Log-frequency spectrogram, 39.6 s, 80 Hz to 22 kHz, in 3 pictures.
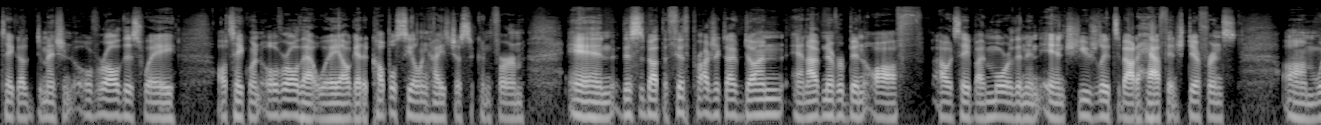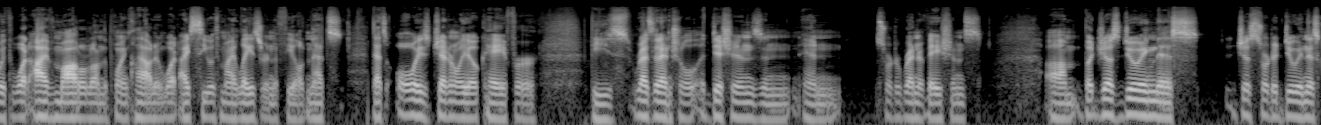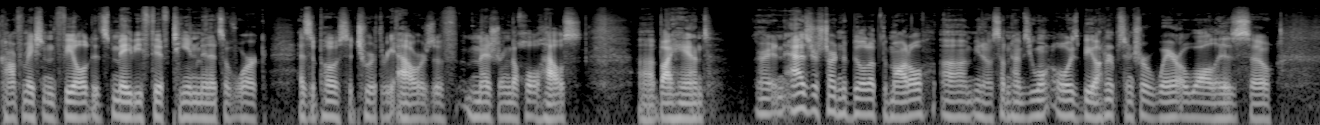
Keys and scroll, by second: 39.2 h, 39.3 h.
